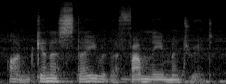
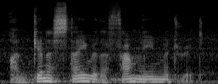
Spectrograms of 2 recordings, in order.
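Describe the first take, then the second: No difference in how they are said.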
